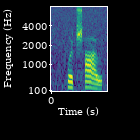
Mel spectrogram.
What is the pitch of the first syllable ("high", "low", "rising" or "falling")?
falling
